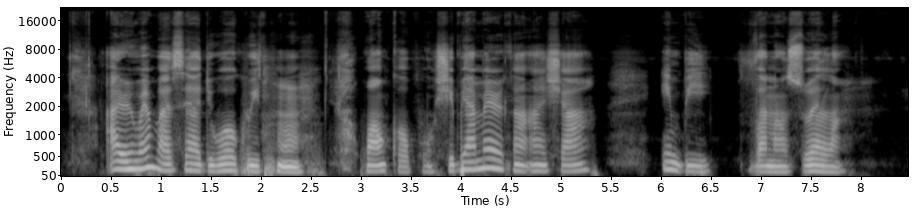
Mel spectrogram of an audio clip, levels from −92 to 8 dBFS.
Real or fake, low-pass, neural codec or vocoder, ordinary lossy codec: real; none; none; none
